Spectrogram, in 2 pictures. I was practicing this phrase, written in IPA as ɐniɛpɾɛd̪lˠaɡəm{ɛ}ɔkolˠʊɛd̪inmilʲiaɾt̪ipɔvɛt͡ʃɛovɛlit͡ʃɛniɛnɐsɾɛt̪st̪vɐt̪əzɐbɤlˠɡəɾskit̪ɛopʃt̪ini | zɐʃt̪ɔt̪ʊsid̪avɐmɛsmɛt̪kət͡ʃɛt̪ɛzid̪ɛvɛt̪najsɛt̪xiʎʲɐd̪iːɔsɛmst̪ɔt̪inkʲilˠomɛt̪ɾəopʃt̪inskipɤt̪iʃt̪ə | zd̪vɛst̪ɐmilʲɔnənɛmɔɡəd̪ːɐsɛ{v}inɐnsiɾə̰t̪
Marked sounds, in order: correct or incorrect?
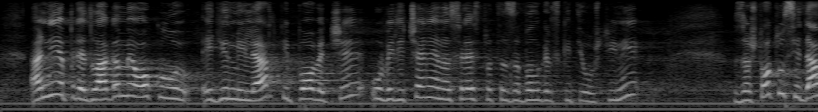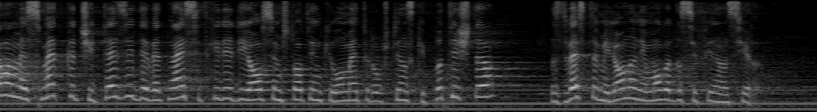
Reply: correct, incorrect

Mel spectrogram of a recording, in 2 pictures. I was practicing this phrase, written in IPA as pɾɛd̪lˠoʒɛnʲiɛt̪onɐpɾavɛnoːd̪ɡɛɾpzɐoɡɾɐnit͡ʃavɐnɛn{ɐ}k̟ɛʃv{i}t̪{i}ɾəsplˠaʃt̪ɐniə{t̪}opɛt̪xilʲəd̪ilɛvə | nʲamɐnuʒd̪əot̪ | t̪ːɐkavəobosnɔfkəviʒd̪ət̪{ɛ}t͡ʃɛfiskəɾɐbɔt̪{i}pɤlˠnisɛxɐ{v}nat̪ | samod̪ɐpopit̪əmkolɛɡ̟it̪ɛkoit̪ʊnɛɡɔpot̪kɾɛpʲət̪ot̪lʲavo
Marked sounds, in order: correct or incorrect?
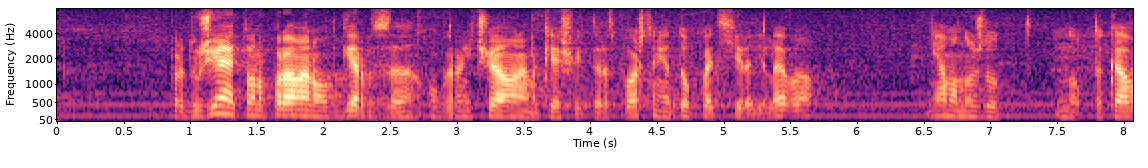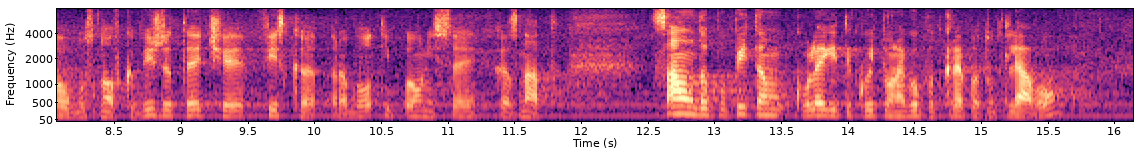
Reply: correct, correct, incorrect, incorrect, correct, correct, incorrect

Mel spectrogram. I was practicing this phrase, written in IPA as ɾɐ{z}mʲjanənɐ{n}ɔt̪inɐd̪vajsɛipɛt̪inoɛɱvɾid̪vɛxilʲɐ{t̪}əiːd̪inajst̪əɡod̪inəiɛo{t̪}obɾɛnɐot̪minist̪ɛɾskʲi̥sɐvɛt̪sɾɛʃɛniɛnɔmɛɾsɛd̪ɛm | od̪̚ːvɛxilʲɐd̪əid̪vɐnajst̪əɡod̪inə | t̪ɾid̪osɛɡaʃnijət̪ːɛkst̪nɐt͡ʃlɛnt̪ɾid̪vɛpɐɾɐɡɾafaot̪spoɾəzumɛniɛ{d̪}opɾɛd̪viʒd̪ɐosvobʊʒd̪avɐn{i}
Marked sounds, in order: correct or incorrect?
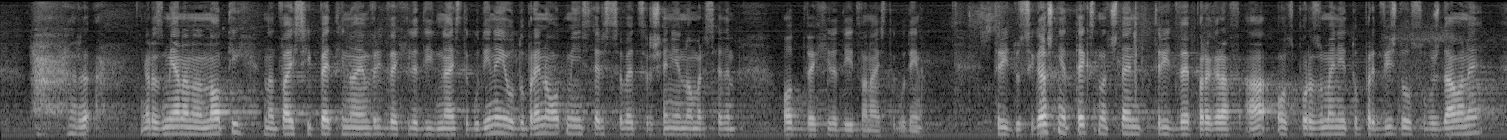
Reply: correct, correct, incorrect, incorrect, incorrect, incorrect

